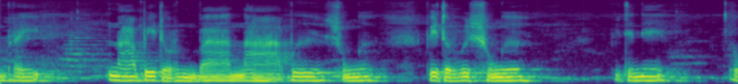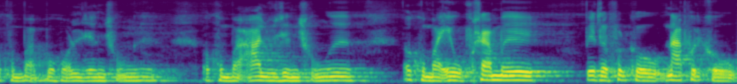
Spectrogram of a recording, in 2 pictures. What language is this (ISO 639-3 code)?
brx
